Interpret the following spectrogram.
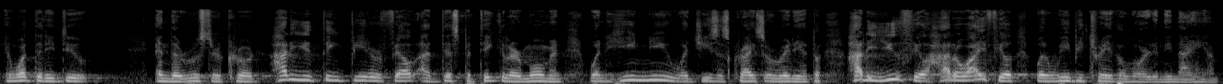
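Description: A man's voice: a little high, creaky, dark tone, slightly rough. A male pastor preaching an evening sermon in a church, asking the congregation questions and building emphasis. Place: church sanctuary. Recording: long hall reverb.

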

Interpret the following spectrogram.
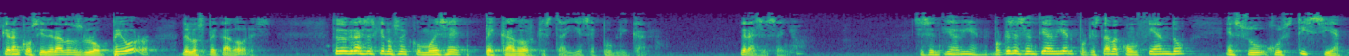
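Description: A man preaching a sermon, explaining scripture and briefly acting out the people he quotes. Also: slightly rough. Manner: explanatory, acts out quoted speakers with pitch swings.

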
